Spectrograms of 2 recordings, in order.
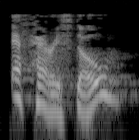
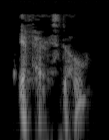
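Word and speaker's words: Epharisto (ευχαριστώ): In modern Greek, this is pronounced like an F, and the CH is pronounced like this. So you get, it says, how do you say thank you in Greek? Epharisto. Epharisto, like a man's name. Epharisto. And so if you want to say thank you in Greek, you say Epharisto.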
